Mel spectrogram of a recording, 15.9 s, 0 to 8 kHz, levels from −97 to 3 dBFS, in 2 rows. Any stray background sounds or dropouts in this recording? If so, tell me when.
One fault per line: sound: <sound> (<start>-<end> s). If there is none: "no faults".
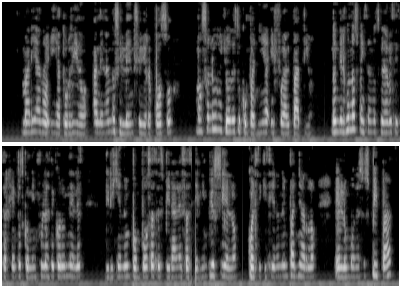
sound: dropout (11.8-11.8 s)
